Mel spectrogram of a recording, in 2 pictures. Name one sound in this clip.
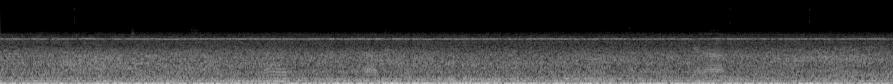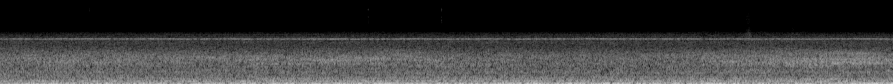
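Rocket engines roar steadily.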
